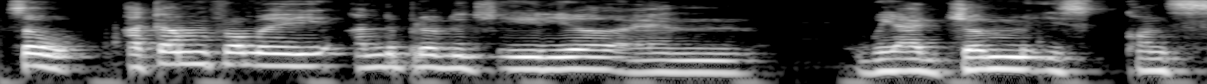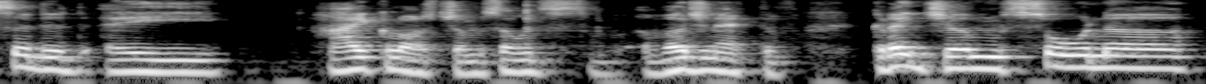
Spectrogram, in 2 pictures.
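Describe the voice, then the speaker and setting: A man from Cape Town with a Cape Flats accent, chatting casually and candidly to his livestream viewers in slangy, unscripted talk. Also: fairly high pitch, slow. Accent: Cape Flats South African. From Cape Town, South Africa. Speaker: content creator hosting a chat livestream. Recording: roomy, echoing sound.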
